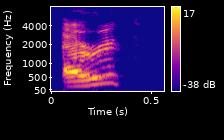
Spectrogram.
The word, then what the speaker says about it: Arik: It's pronounced Eric, but it's spelled A-R-I-K, which is kind of crazy. You know, like Eric, you know, but it's Eric Armstead.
